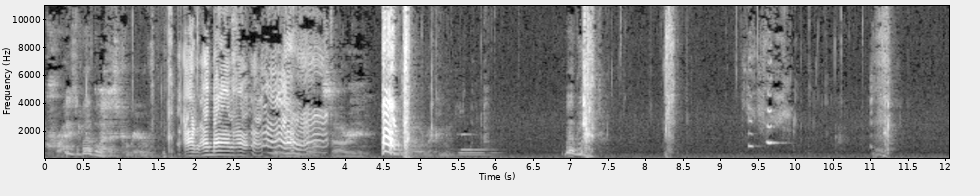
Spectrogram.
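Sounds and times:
small dog vocalizing: 1.4 - 3.9, 7.1 - 11.6.

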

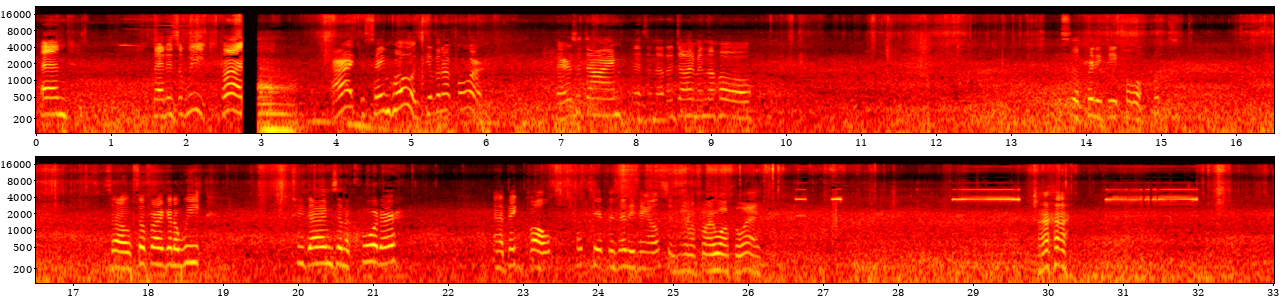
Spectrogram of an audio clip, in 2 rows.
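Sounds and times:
wind noise on microphone: 0.0 - 20.2
soil rustling and scraping: 3.5 - 6.2, 9.6 - 18.0, 19.3 - 20.5, 23.2 - 27.8, 32.0 - 33.0
pinpointer high steady tone: 28.7 - 29.7, 30.8 - 32.0.

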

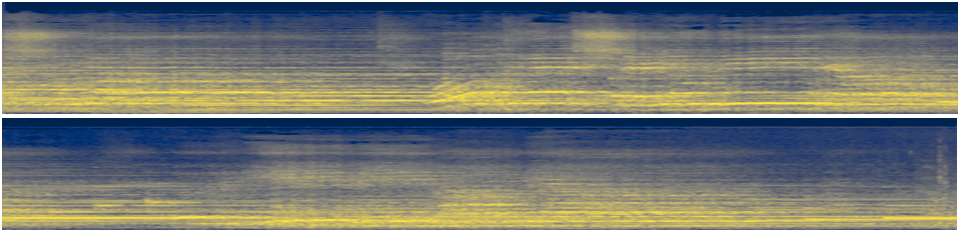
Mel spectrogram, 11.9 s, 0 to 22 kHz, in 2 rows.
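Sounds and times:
woman singing into a microphone: 0.0 - 6.4
sustained musical accompaniment: 0.0 - 11.9.

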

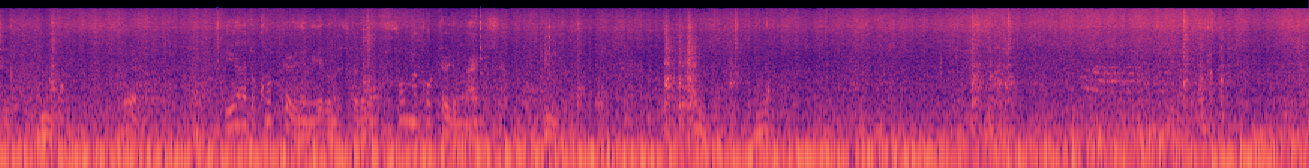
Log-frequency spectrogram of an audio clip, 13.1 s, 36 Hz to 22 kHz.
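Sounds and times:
steady low hum: 0.0 - 13.0
indistinct voices: 10.7 - 12.0.

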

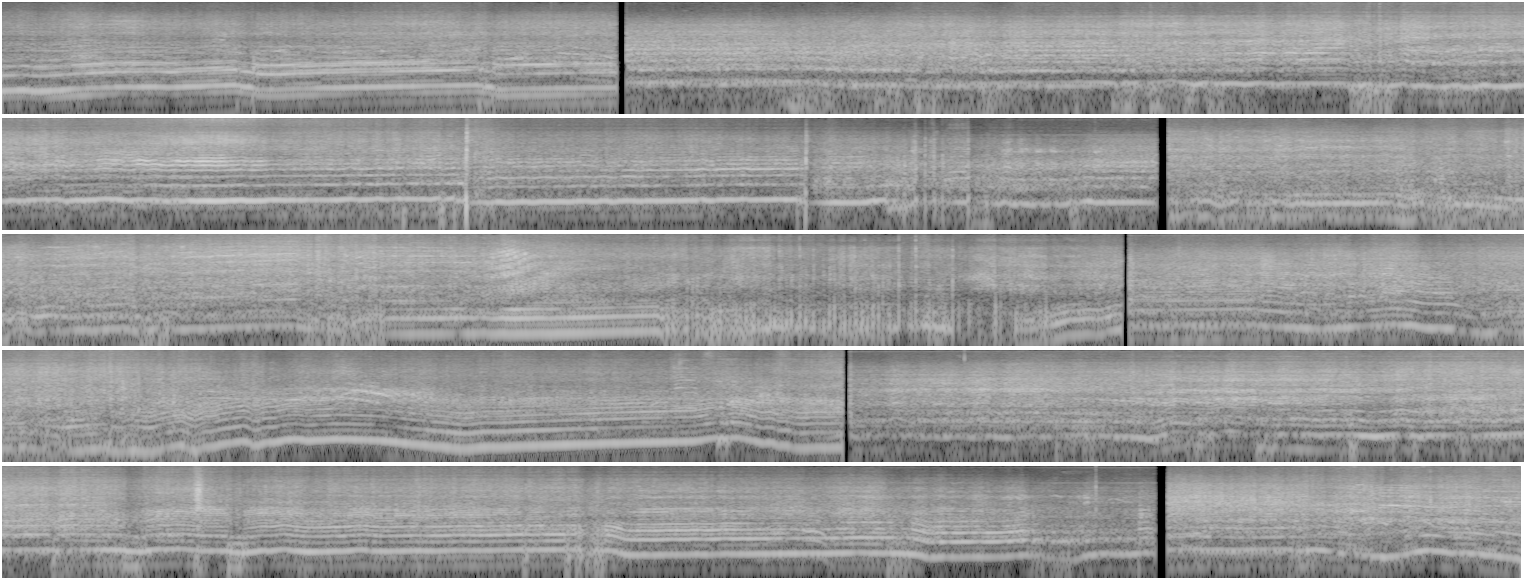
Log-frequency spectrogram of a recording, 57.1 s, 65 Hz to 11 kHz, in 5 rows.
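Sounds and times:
rally car engines at full throttle: 0.0 - 57.0.

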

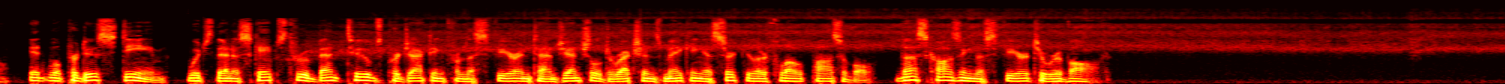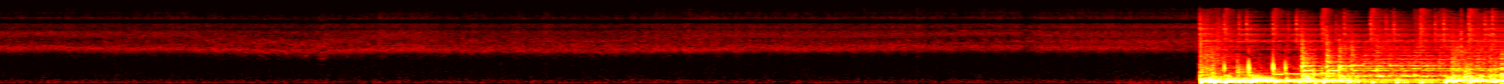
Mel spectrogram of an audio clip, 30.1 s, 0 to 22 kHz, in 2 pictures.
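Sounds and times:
faint steam hiss: 1.9 - 27.0.

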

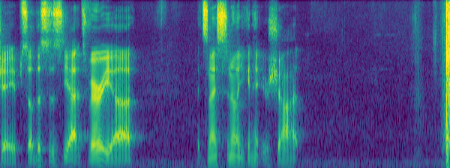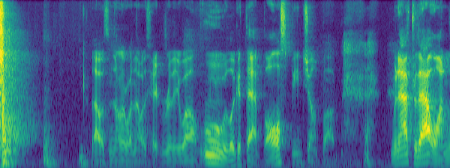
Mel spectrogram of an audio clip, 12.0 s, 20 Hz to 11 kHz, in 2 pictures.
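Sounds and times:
ball hitting screen: 5.9 - 6.8.

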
